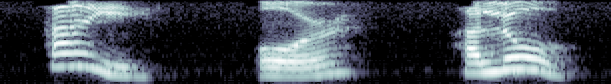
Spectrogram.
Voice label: Norwegian, hello

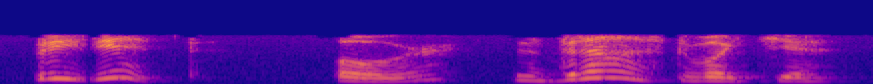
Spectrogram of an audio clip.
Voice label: Russian, hello

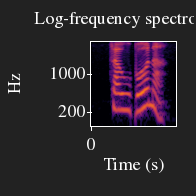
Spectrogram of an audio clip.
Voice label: Zulu

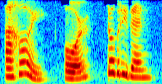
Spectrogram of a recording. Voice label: Czech, hello

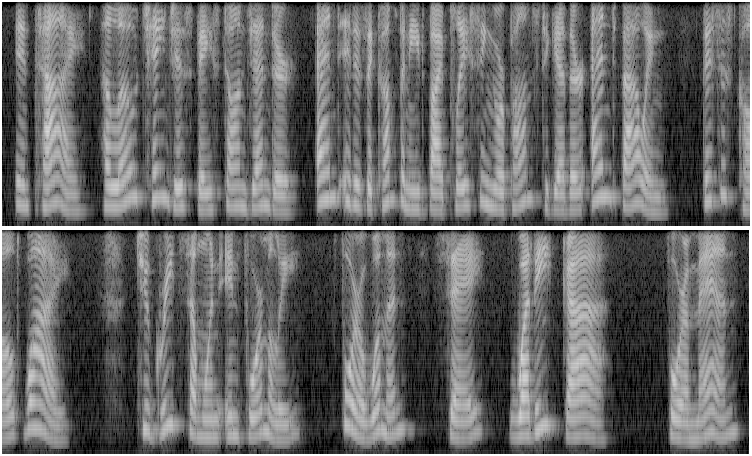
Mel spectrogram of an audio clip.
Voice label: Thai, hello

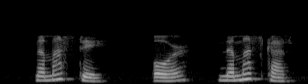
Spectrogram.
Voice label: hello, Hindi

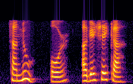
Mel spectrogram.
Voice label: hello, Hausa

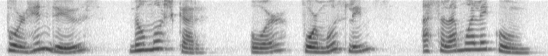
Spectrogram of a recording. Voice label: Bengali, hello

